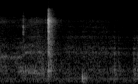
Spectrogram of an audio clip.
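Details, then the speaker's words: 1967 Ferguson 3022 transistorised record player: after the last record the changer trips with a sharp mechanical click and soft thump, then near silence; the auto shut-off works normally. "and it should shut itself off because that was the last record, and there we go, it turns itself off."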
